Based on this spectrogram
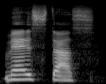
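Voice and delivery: a hint of a stern queen; lightly voiced stern queen asking. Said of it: "fragte strenge".

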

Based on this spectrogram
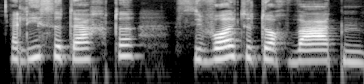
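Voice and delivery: plain reading voice

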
